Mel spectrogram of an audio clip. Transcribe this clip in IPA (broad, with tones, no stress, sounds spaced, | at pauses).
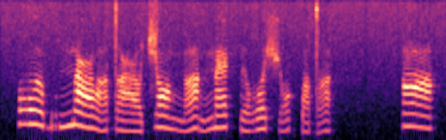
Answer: ʁʷ ʌː˥˧ b u˧ ŋ͡m ə˥˧ ʕ ɔː˧˩˧ dˤ ʊ˩ ʕ ɒ˩ t͡ɕ ɒː˥˧ ŋ ɑ˩˧˩ ŋ͡m æ˦˥ k͡p ɪ˩ ʁʷ ɛ˧ ʃ ɔ˩˧˩ k͡p ə˩ dˤ ə˩˧˩ | ɑ˥˧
